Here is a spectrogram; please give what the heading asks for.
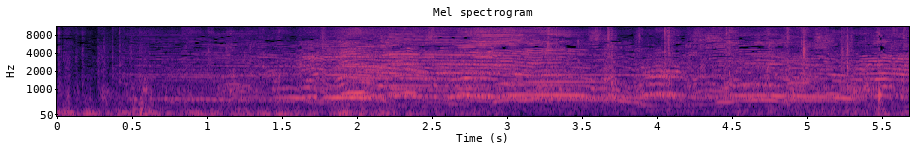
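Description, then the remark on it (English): A murmuring crowd: many overlapping voices blend into a steady, fairly loud hubbub that goes on for several seconds with no single speaker standing out. “Hear them? A point you'll hear much of. Crowds.”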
